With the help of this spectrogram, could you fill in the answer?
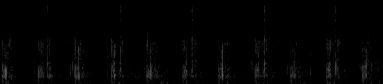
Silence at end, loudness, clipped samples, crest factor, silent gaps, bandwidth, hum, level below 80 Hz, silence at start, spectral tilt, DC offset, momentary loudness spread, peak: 0 s; -56 LUFS; under 0.1%; 30 dB; none; 16.5 kHz; none; -78 dBFS; 0 s; -2 dB/octave; under 0.1%; 2 LU; -28 dBFS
